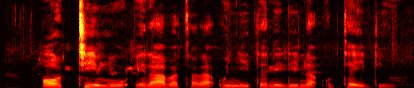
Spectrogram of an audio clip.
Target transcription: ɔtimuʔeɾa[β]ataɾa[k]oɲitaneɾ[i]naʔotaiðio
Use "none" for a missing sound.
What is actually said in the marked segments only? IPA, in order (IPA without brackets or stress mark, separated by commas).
β, ʔ, i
